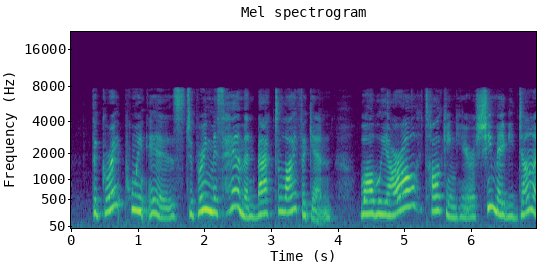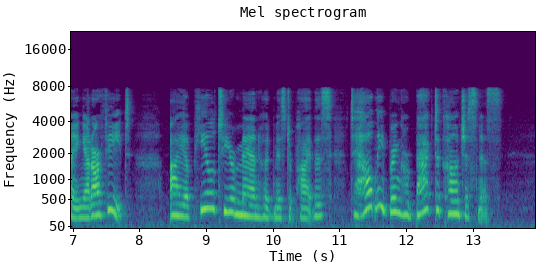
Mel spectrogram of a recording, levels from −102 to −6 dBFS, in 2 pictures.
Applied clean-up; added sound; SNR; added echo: none; none; none; none.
